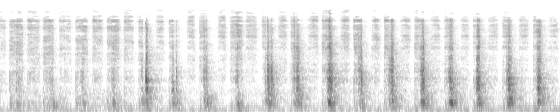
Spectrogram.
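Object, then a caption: Scratch-off coated paper page scraped with a wooden stick. Quick, rhythmic dry scratches, short broadband strokes with no ring, from a wooden stick scraping coated paper.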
